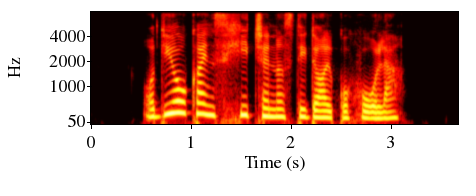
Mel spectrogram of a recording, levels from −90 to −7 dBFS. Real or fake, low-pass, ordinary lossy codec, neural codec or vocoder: fake; none; none; codec, 16 kHz, 4.8 kbps, FACodec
